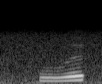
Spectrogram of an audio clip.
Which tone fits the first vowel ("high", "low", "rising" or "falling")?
rising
